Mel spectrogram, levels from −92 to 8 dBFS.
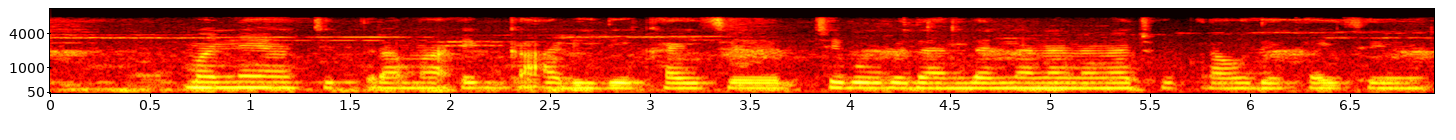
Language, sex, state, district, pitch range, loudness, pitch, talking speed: Gujarati, female, Gujarat, Gandhinagar, 200-210 Hz, -16 LUFS, 205 Hz, 140 wpm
